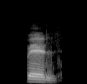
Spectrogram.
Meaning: 1. back of the body 2. small of the back 3. waist 4. saddleback, saddle, col 5. spade
- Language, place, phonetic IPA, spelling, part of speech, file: Azerbaijani, Baku, [bel], bel, noun, LL-Q9292 (aze)-bel.wav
